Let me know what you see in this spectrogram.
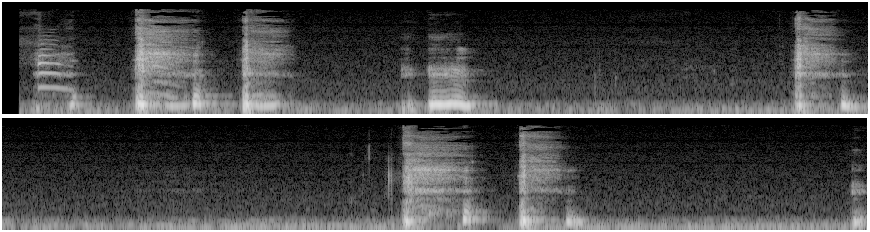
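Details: Several short, harsh adult coughs and throat clears, each answered by a pet cat's brief chattering calls in between.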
